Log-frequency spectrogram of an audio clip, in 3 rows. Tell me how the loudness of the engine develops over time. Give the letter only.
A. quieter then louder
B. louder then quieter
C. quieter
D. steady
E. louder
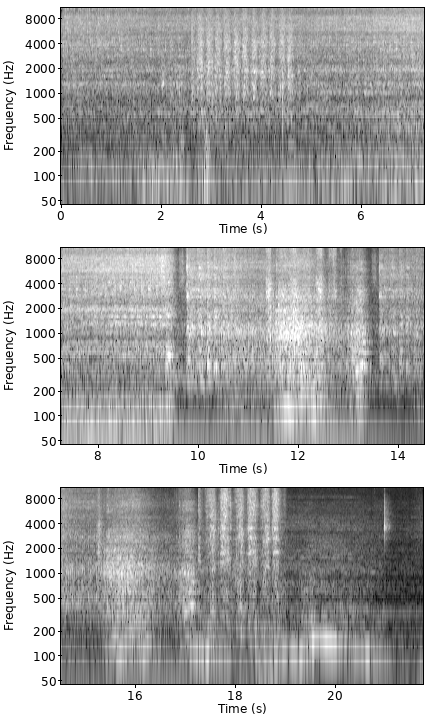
B.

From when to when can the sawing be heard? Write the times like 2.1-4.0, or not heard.
2.6-5.0, 11.3-12.9, 17.2-19.1.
